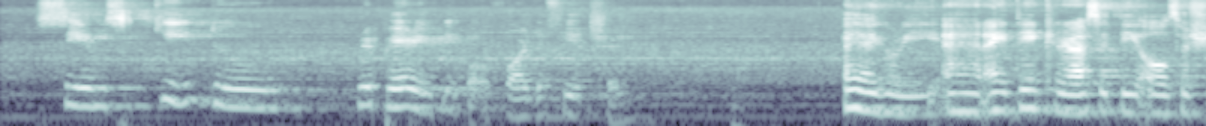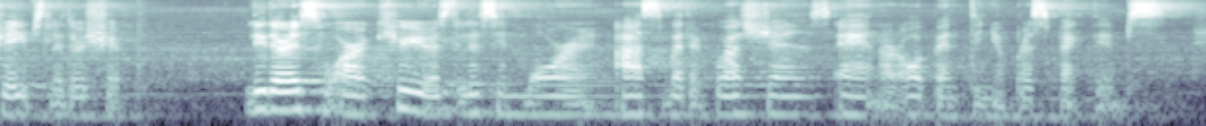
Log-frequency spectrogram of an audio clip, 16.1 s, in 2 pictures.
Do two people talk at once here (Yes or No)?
No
